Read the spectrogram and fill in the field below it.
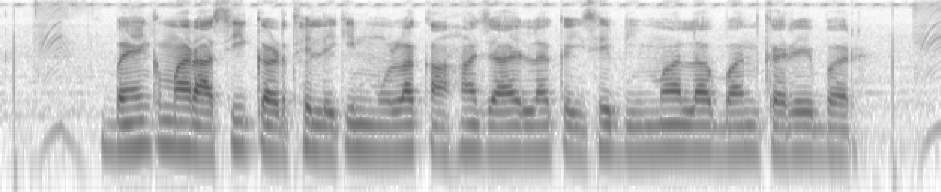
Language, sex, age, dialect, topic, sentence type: Chhattisgarhi, male, 18-24, Western/Budati/Khatahi, banking, question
